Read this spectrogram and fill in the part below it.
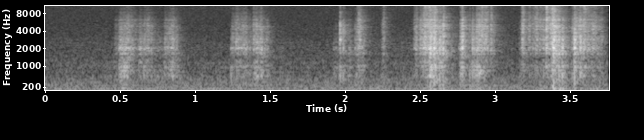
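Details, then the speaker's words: German Greatz Polka tube radio at first power-up after replacing several capacitors, all tubes lit: irregular gritty scratching bursts as the volume is turned. DC through the volume control from bad capacitors is suspected. "doesn't that sound that sounds pretty scary i don't like that at all it sounds like to me that sounds like dc going through the volume control"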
